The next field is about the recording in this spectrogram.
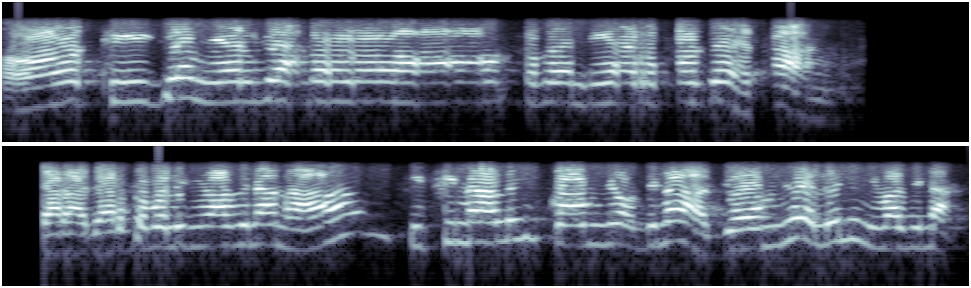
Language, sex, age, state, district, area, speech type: Santali, male, 45-60, Odisha, Mayurbhanj, rural, conversation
